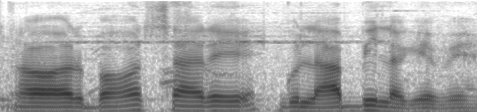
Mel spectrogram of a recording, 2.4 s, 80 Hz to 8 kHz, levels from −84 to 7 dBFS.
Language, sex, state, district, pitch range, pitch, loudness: Hindi, male, Bihar, Begusarai, 110-125 Hz, 115 Hz, -19 LUFS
